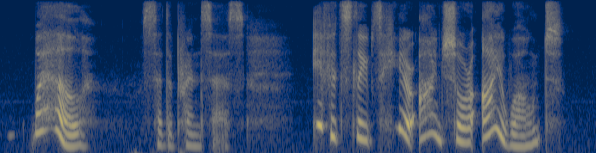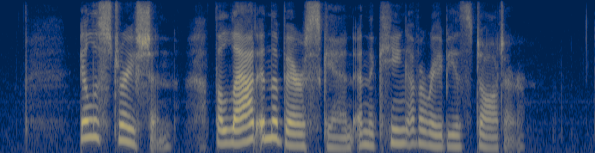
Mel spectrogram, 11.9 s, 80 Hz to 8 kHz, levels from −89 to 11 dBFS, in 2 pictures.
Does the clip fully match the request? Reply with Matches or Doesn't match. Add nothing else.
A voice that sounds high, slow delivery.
Matches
